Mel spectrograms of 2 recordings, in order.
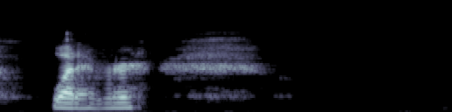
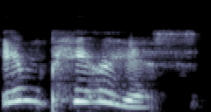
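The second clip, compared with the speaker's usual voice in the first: shouted spell; 8 semitones higher, slower than usual. A narrator's reading. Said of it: "But then Voldemort shouted".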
